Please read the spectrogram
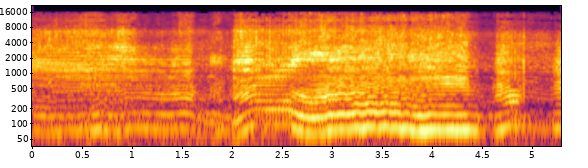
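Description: Motocross bike engine revving up and down over and over as the throttle is worked on the track. It is loudest through the middle and drops off briefly near the end.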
